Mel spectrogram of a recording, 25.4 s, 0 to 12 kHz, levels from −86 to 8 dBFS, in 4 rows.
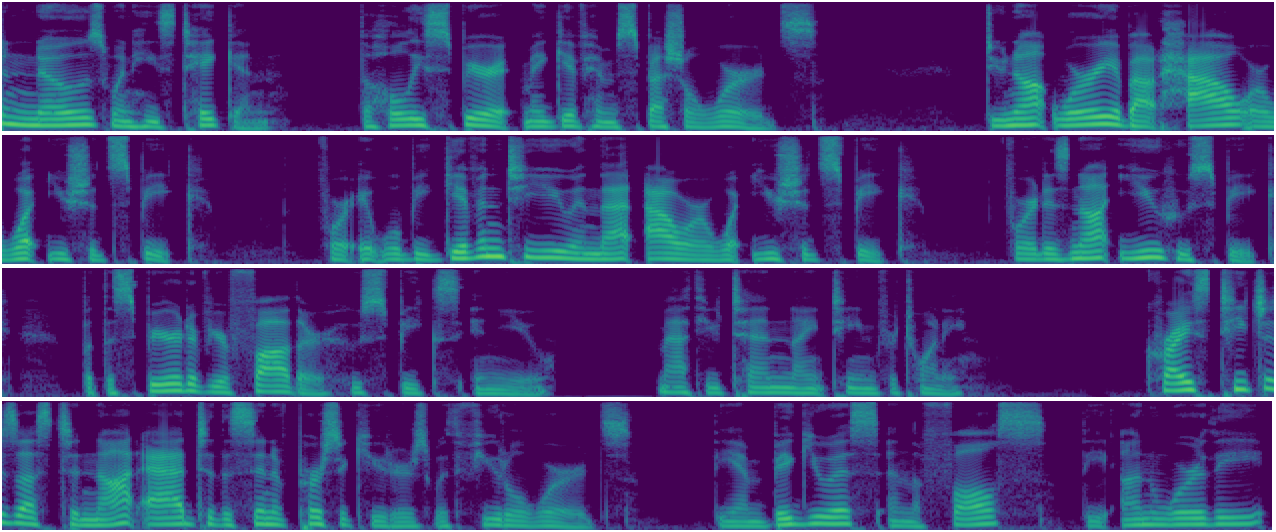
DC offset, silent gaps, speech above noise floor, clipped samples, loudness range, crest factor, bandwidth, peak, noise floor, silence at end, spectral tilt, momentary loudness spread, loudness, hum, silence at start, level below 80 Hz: under 0.1%; none; 49 dB; under 0.1%; 5 LU; 16 dB; 12 kHz; -8 dBFS; -73 dBFS; 0.05 s; -5 dB/octave; 13 LU; -25 LUFS; none; 0 s; -54 dBFS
